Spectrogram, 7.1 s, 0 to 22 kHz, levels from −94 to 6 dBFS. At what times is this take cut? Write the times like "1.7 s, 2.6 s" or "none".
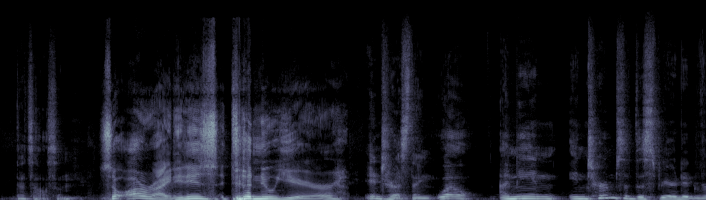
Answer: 3.5 s

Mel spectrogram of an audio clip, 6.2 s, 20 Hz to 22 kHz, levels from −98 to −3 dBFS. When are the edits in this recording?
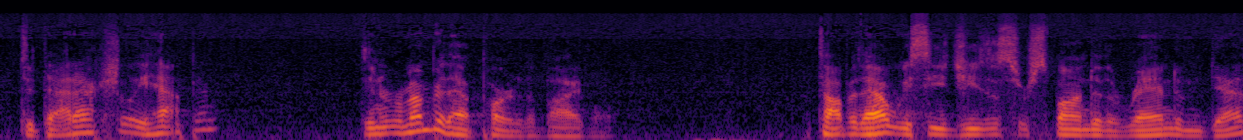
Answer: none

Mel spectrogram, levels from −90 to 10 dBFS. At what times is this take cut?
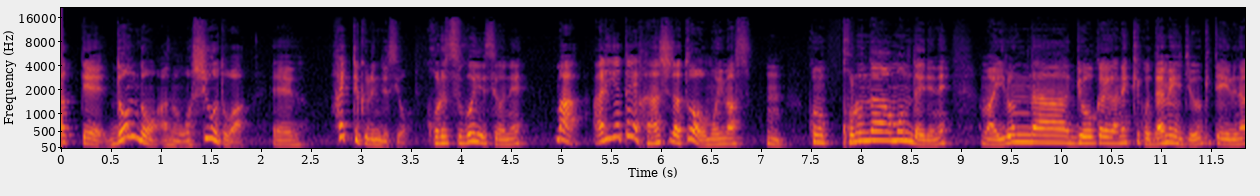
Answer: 3.5 s

